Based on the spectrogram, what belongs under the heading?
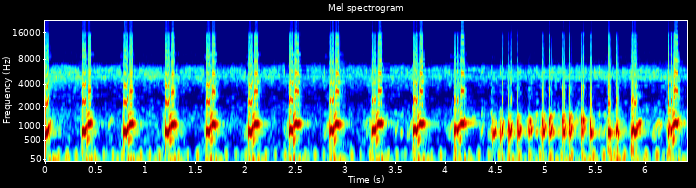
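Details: Sharp, clipped notes from a white-breasted waterhen repeated steadily about every half second, with a brief bubbling, stuttering passage near the end; played as a lure to trap wild birds.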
